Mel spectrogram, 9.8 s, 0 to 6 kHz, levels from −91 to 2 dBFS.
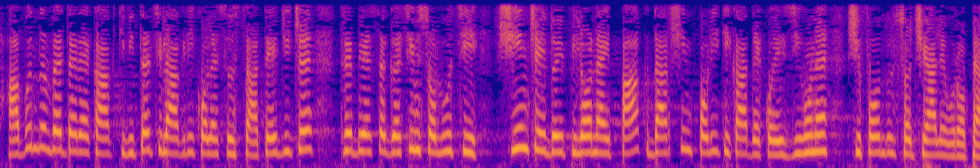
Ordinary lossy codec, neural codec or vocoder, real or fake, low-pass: none; none; real; 5.4 kHz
